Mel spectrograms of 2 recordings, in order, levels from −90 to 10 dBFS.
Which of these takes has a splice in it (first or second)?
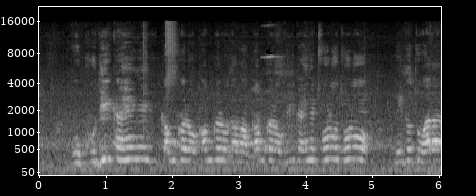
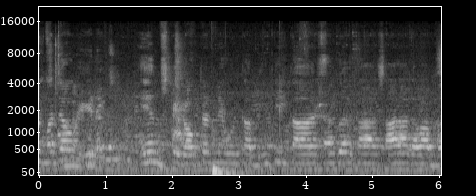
second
